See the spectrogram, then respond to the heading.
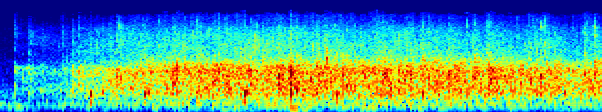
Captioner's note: audience applauding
